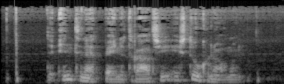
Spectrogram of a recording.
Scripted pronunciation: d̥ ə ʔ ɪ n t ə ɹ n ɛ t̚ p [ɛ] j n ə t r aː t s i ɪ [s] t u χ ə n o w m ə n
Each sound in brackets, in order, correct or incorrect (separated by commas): incorrect, correct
